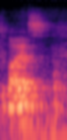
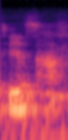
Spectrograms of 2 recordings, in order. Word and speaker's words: Tobias: You would say Tobias. My parents say Tobias. That's how we say it.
